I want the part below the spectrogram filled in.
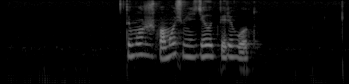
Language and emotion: Russian, neutral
